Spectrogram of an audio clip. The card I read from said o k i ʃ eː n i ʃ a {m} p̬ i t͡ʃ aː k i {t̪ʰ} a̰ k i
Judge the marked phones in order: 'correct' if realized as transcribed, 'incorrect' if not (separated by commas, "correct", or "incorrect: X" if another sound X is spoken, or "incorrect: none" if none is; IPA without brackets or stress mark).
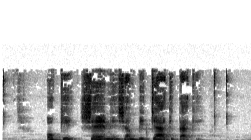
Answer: correct, incorrect: t̪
